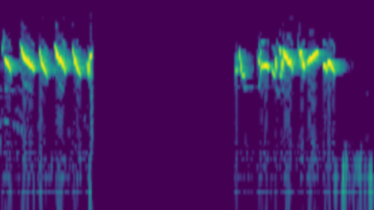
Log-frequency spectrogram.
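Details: Lure song of a mountain white-eye meant to prompt other white-eyes to sing: a rapid burst of five sharp down-slurred notes, a pause of about two seconds, then a jumbled twittering phrase.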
